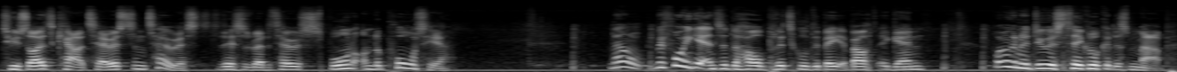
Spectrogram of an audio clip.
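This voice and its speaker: Pitch leaps up and down over a very wide range at a very fast pace. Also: man, high pitch for a man. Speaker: gaming video commentator. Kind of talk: gameplay commentary.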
